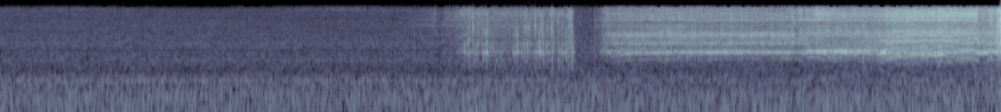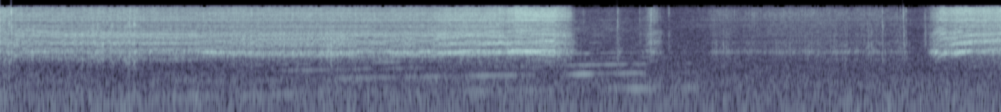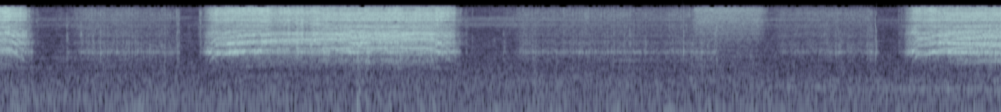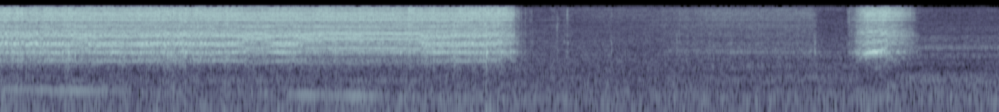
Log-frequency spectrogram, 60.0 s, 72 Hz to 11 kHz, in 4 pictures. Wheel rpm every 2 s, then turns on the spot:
0, 0, 0, 20, 30, 70, 80, 100, 100, 100, 110, 100, 10, 20, 60, 40, 50, 160, 60, 20, 20, 30, 150, 160, 160, 160, 60, 0, 20, 20.
6-8 26-28 30-32 36-40 52-54 58-60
